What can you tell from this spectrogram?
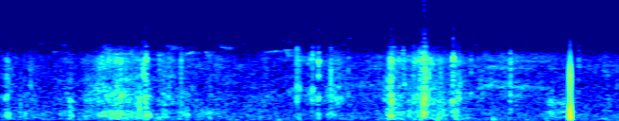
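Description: Rustling and flapping of a fabric carp sack being handled on an unhooking mat, in a few short bursts, with one sharp click near the end.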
